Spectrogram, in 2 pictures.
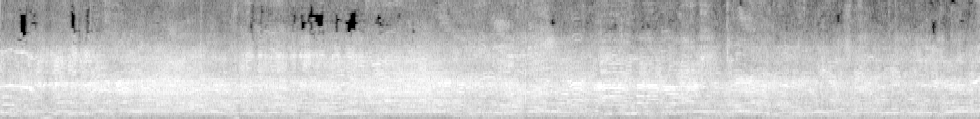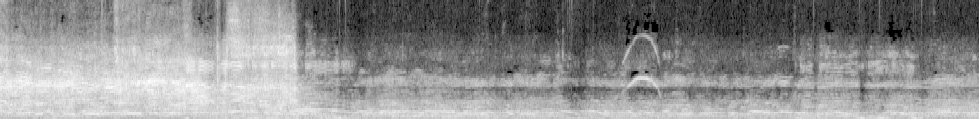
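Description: A man speaks loudly through a loudspeaker outdoors.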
